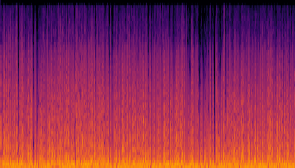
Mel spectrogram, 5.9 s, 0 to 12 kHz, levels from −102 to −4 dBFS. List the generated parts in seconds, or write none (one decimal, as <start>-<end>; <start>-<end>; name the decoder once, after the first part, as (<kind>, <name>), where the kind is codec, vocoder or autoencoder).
1.0-2.5 (vocoder, BigVGAN v2); 5.5-5.9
